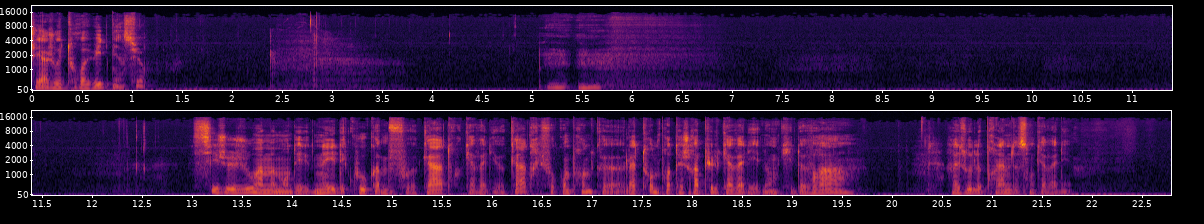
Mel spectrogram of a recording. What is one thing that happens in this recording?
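A man speaks calmly and thoughtfully, close to a microphone.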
